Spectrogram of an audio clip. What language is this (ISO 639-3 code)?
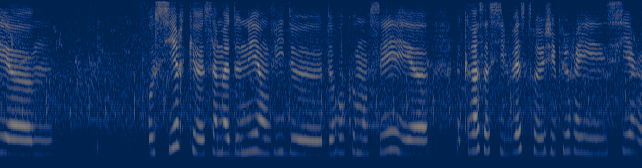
fra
